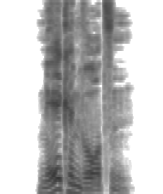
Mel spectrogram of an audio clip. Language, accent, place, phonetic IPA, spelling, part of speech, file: German, Germany, Berlin, [ˈnɛlkn̩ˌvʊʁt͡sn̩], Nelkenwurzen, noun, De-Nelkenwurzen.ogg
- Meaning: plural of Nelkenwurz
